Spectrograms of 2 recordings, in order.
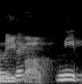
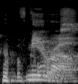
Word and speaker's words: Nepo: So Nepo. Mark Nepo. Did I say it wrong? Nemo. I said Nemo. But Finding Nemo.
